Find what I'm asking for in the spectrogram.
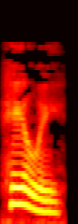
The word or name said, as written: hayley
